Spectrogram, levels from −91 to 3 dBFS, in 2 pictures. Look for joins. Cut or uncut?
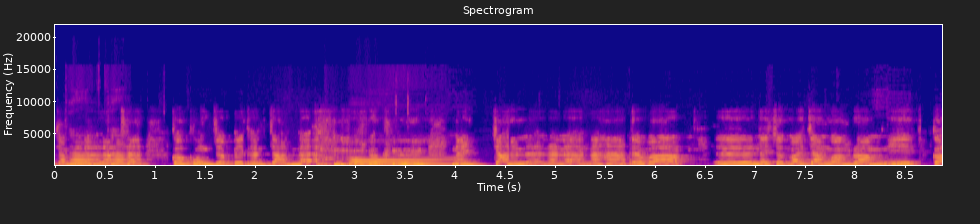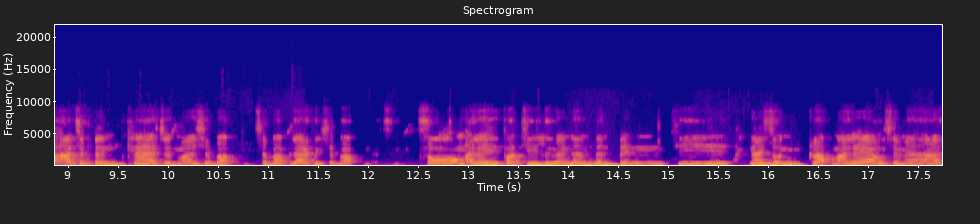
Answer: cut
